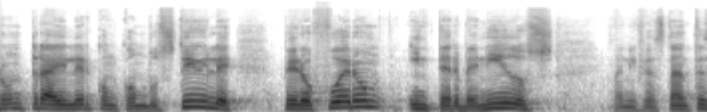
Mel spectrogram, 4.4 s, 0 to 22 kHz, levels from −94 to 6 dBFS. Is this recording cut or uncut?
uncut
